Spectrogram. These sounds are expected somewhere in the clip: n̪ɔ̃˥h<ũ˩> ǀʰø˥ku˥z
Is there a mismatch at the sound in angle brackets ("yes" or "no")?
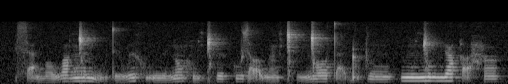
no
